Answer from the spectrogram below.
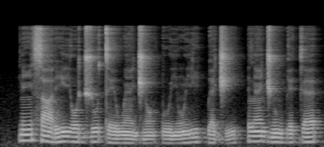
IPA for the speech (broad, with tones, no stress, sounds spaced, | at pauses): ɾ ĩ˦ s a˦˨ ɾ i˨˦ j o˧ d͡ʒ u˧ t e˨ w ɛ̃˨ d͡ʒ ɔ̃˨ k͡p u˨ j ũ˨˦ j i˦ ɡ͡b ɛ˦˨ d͡ʒ i˨˦ | l ɛ̃˦ d͡ʒ ũ˧ ɡ͡b e˧ k ɛ˦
